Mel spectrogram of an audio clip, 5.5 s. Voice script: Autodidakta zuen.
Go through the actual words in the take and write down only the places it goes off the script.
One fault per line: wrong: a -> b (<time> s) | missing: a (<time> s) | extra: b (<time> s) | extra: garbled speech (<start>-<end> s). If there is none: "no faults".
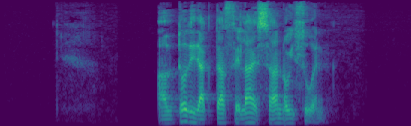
extra: zela esan ohi (3.1 s)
